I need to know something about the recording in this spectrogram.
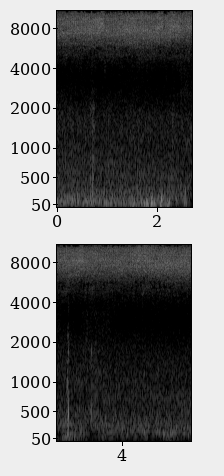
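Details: Cicadas sing a steady, high-pitched shrill drone on a mountain on a morning after rain, with a few soft thuds and a low rumble beneath.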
